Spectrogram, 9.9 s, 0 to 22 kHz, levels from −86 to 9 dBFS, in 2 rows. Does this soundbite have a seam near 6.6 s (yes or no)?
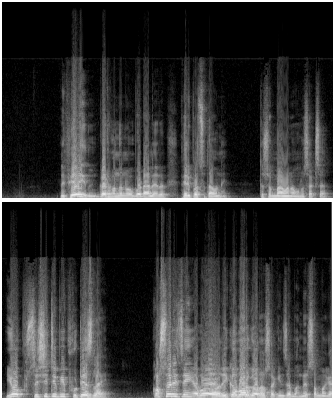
no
